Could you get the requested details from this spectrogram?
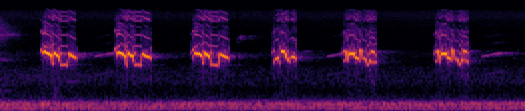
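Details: Male American Robin with a dark head delivering six clear, caroling whistled phrases about every half second, each a quick up-and-down warble, over a constant low hum.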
